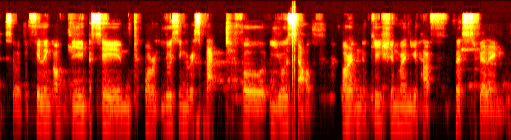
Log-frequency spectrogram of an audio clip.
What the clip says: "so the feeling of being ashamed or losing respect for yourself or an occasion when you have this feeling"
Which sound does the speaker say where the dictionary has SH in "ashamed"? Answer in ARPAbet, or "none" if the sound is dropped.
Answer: S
